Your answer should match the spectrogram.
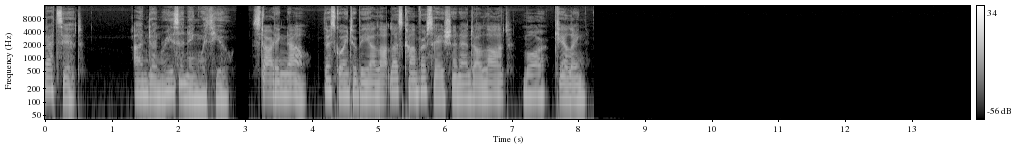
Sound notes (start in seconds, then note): none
